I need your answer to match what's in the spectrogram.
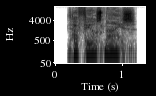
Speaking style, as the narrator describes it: she breathed

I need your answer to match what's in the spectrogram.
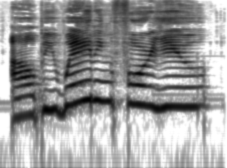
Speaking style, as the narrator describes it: Emma cried, smiling

